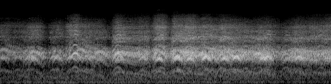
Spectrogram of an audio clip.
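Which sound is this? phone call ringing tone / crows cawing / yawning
crows cawing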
